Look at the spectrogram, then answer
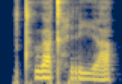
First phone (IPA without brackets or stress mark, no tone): tʰ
